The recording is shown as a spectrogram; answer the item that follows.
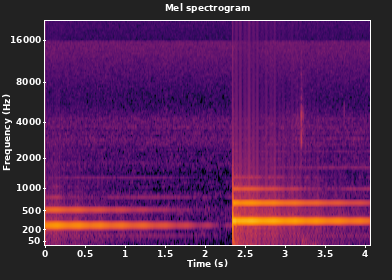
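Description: A software instrument playing back a MIDI clip in Ableton Live, one held note at a time. The first note fades away to silence about two seconds in, before the next, higher note strikes and rings on: the notes dying down between each other, as they do with the hold pedal off.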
